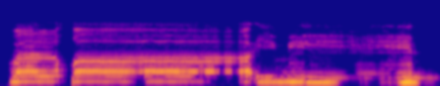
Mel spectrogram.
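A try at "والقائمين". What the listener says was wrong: Kan suaranya ke langit-langit coba. nah, jangan ke depan ya, tapi ke atas dulu baru nanti keluar.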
